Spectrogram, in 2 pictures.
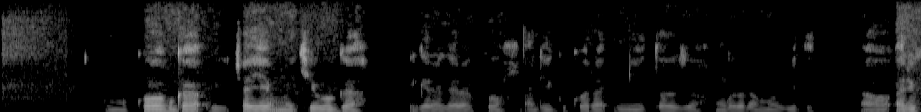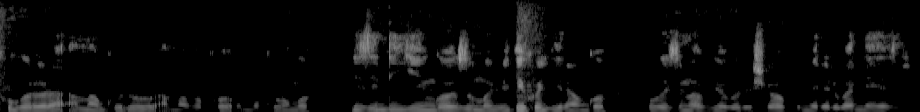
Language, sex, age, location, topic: Kinyarwanda, male, 25-35, Kigali, health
